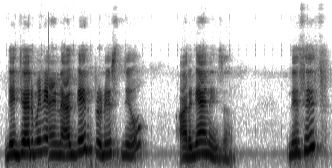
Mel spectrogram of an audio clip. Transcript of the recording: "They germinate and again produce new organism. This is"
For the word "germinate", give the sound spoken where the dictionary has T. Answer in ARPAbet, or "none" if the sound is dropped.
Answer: none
